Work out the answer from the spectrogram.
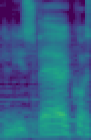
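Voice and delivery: high whiny beggar plea; pleading beggar. Retold or imitated. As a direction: beg for a coin.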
